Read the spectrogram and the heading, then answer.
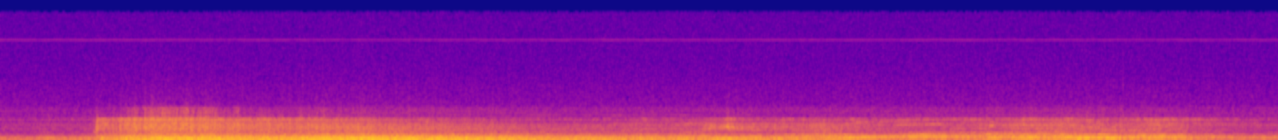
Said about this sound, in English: Federal authorities had been warned that the bomb was powerful and decided to detonate it in the street rather than take it out of the area. Four blocks were cordoned off, and two small blasts were used to ignite the bomb. Finally, it exploded.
